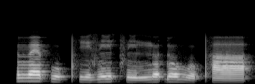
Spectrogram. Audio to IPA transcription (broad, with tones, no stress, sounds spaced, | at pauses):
β ɛ˦ p u˨ pʰ i˨ z ĩ˦ t͡s ĩ˨ n ʊ˦ ɗ ʊ˦ β ʊ˨ pʰ a˦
